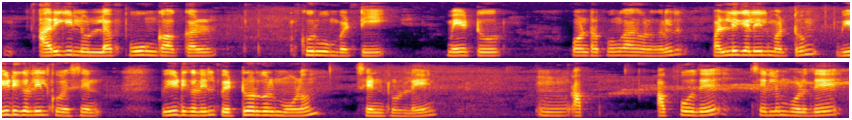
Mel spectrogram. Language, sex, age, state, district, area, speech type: Tamil, female, 18-30, Tamil Nadu, Salem, rural, spontaneous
